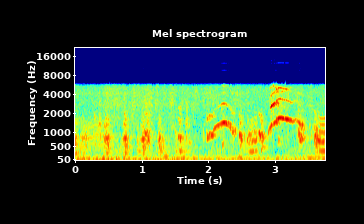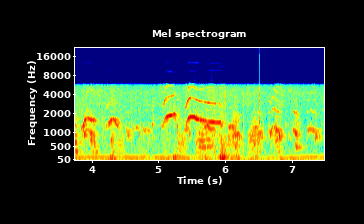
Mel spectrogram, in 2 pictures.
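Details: Red Alaskan Malamute puppies from a litter of nine born November 1st 2010 fuss with quick busy whines and clucking yips, broken by a few longer arched squeals near the middle, over a low steady hum.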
